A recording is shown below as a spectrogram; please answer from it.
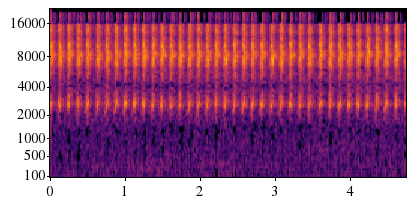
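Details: Sword grasshopper giving its full 'cicir' call, recorded as training material for contest songbirds: an unbroken train of sharp, high, buzzy pulses, very even, about six each second.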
